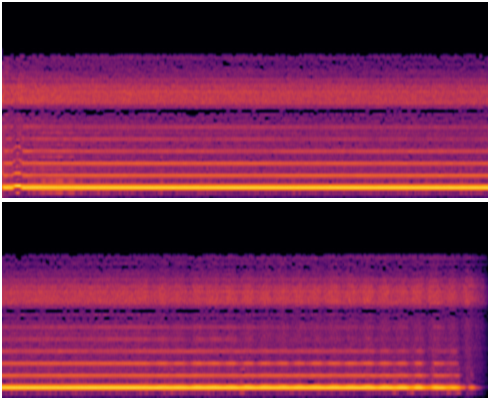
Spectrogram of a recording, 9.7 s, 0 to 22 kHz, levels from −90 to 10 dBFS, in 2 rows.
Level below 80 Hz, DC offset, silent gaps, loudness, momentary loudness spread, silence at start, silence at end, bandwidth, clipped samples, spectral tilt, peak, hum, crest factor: under -90 dBFS; under 0.1%; none; -7 LUFS; 1 LU; 0 s; 0.15 s; 15 kHz; under 0.1%; 4.5 dB/octave; -4 dBFS; none; 6 dB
